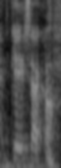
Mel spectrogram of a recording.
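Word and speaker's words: Katee Sackhoff: Yeah, Katie Sackhoff.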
